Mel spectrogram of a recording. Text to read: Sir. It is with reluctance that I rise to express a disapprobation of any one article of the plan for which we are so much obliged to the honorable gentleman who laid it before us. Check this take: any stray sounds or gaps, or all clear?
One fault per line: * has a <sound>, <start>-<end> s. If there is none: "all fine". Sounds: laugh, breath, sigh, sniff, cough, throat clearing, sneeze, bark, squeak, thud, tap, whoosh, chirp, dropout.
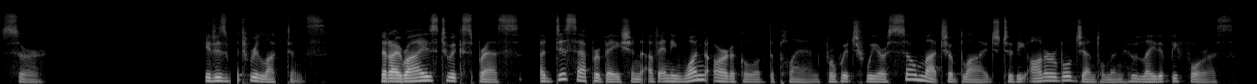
* has a dropout, 2.3-2.4 s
